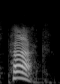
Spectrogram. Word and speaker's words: PAC: PAC to become pack if you want it to be pack guess what put a little accent mark there put a k put two C's may maybe spell it like my carean friends where do p a that's pack but Pac is Pac I'm sorry xpac Tac Pac it's not pack it's Pac so anyway Pac soan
